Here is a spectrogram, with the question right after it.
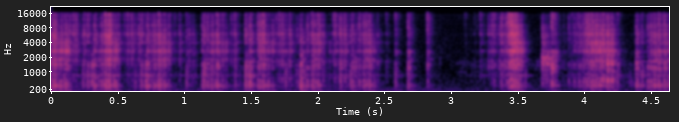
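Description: Long nails repeatedly scratch the dotted texture of a lavender plastic tumbler lid close to the mic. The result is dry, bright, rasping scrapes in quick bursts, with a brief near-silent pause around the three-second mark before the scratching resumes.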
